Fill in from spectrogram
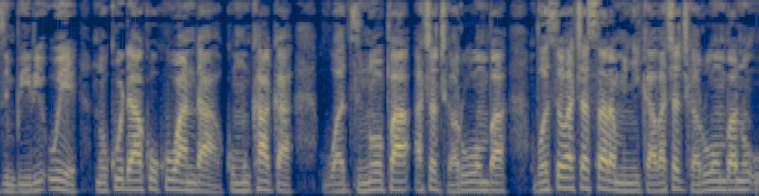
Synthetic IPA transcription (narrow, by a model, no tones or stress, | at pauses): imbiɾiʔuje̞no̞kuɗakwo̞kuwandakumukakawad͡zino̞paːt͡ʃad͡ʒɡaɾuo̞ːmbaʋo̞se̞ʋat͡ʃasaɾamuɲikaʋat͡ʃad͡ʒɡaɾuo̞mbanou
